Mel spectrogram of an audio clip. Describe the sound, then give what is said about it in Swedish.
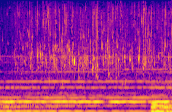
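Water leaks through a hole into a small rowboat, trickling and dripping steadily, a busy wet patter over a constant low hum that swells slightly louder near the end. “Det har gått hål i ekan, sa hon till pappa och barnen.”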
